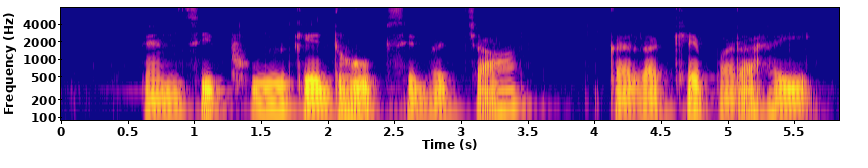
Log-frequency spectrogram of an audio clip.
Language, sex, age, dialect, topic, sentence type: Magahi, male, 18-24, Western, agriculture, statement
